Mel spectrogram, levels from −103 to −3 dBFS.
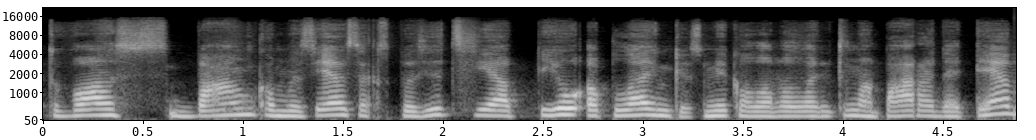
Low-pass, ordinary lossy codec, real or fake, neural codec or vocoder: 14.4 kHz; Opus, 64 kbps; fake; codec, 44.1 kHz, 2.6 kbps, DAC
